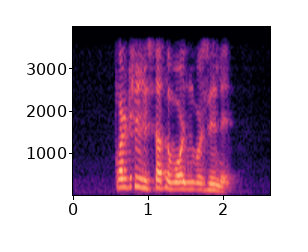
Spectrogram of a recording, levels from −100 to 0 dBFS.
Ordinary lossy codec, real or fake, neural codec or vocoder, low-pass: none; fake; codec, 16 kHz, 0.8 kbps, ZipCodec; 3.6 kHz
